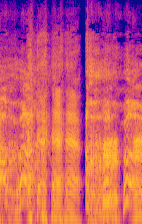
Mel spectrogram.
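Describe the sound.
Raspy, voiced coughing and throat-clearing from inhaled coal dust, a string of several hacking, groaning bursts with brief breaks between them.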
